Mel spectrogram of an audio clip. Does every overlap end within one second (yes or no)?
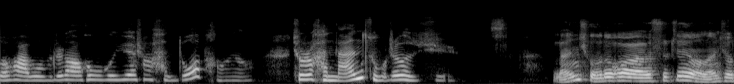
yes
